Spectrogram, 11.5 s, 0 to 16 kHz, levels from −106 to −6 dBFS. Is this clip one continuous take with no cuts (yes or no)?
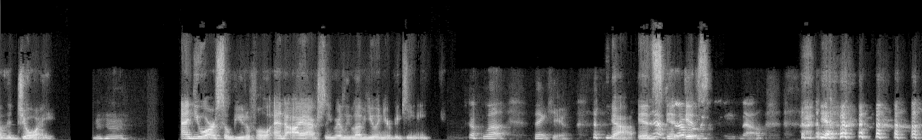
yes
